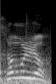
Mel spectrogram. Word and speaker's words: Seoullo: I'm sure I'm not pronouncing that right, but maybe we can ask someone and rectify that. Seoullo? Yeah, Seoullo.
